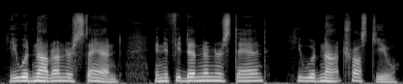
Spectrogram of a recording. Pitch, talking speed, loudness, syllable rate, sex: 150 Hz, 210 wpm, -18 LUFS, 5.2 syllables/s, male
